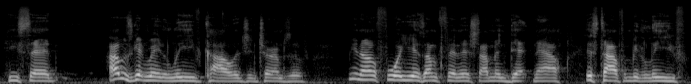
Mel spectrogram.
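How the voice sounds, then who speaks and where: A man in his sixties with a fairly high voice speaks as an interview guest. He reminisces conversationally, telling his story in an animated way and slipping into remembered dialogue. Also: fairly quick. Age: 60s.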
